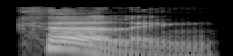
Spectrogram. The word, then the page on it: curling: anglais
